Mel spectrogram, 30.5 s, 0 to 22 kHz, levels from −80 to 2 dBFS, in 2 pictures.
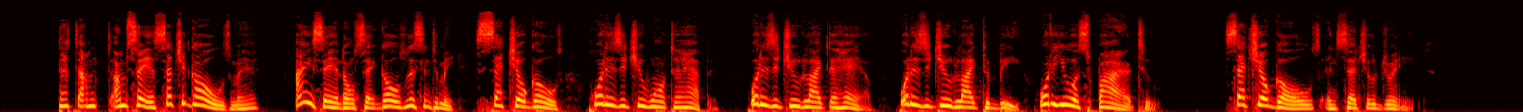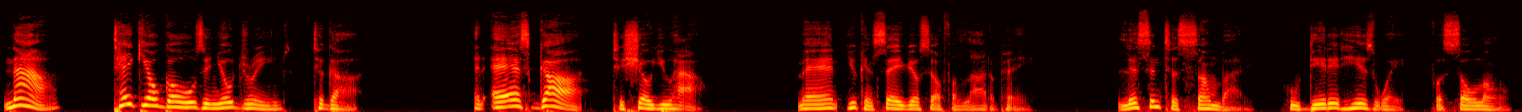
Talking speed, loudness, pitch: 175 wpm, -27 LUFS, 145 Hz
